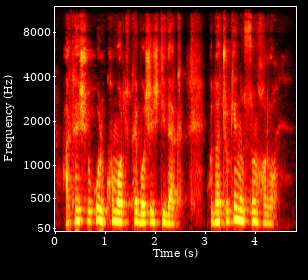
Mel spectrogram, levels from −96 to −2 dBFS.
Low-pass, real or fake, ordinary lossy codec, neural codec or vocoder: 10.8 kHz; fake; Opus, 32 kbps; codec, 24 kHz, 0.9 kbps, WavTokenizer, medium speech release version 2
